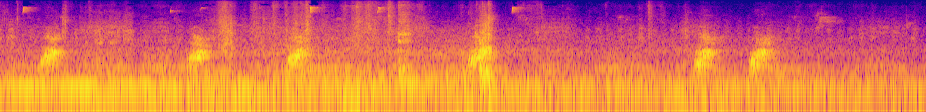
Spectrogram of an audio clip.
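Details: Playtime between two dogs, Kodi and small Shiva, meeting for the first time: six or seven quick, high yaps spaced unevenly across the stretch, some paired closely, over a low hum and scattered thin bird chirps.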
